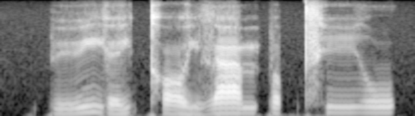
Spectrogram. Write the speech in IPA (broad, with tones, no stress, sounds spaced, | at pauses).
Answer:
p yː˨˥ j e˨˥ j kʰ ɔː˨˩ j l aː˧ m p ɐ˧ p̚ t͡sʰ iː˥ w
